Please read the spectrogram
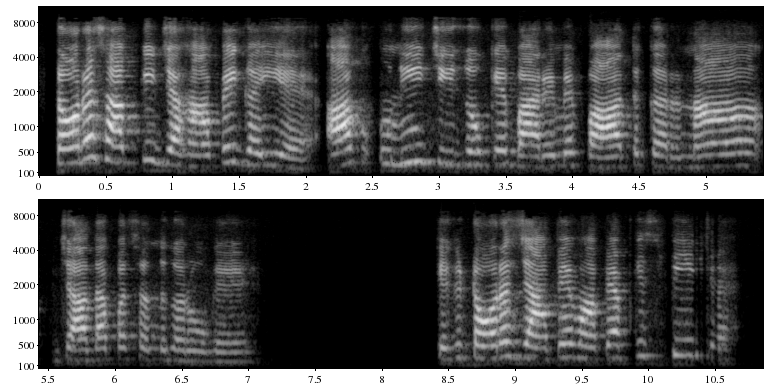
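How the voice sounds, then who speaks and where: Her voice is high-pitched and bright and sharp in tone, as this woman's loudness swings widely and her pitch varies in an ordinary way. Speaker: astrology teacher. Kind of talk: online class lecture. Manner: animated.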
